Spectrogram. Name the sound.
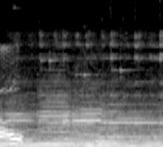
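cat meowing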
